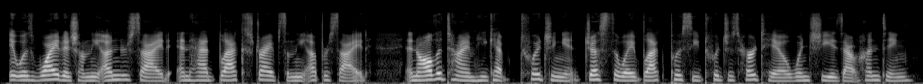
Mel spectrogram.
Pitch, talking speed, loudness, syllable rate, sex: 190 Hz, 235 wpm, -21 LUFS, 5.1 syllables/s, female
